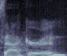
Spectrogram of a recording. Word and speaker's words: saccharine: of uh the ep saccharin am i pronouncing that correctly it's saturated actually no he's he's messing with you it's saccharine saccharin yes uh yeah but we're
